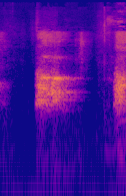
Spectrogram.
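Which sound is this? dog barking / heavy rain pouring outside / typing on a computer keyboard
dog barking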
